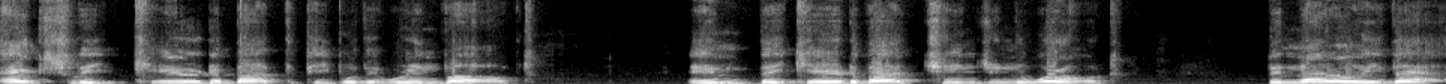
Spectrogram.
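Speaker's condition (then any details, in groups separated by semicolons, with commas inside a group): Cerebral palsy; wheelchair user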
